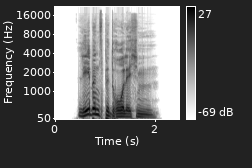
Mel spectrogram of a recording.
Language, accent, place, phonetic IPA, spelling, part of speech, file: German, Germany, Berlin, [ˈleːbn̩sbəˌdʁoːlɪçm̩], lebensbedrohlichem, adjective, De-lebensbedrohlichem.ogg
- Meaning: strong dative masculine/neuter singular of lebensbedrohlich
